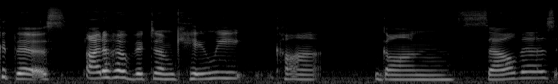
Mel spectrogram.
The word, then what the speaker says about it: Goncalves: Idaho victim Kaylee Gonsalves. Is that how you say it? Goncalves or Consalves? I think it's Consalves.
